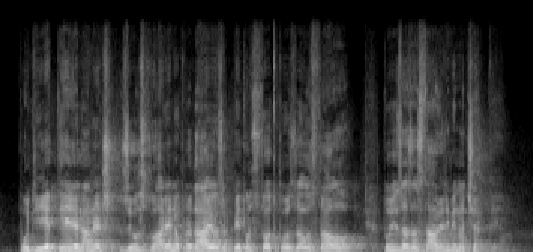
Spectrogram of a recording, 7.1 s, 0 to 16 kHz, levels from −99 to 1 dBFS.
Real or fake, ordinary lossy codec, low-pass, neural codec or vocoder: fake; none; 14.4 kHz; codec, 44.1 kHz, 7.8 kbps, Pupu-Codec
